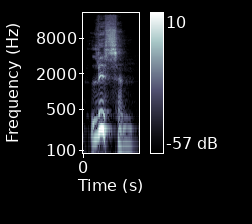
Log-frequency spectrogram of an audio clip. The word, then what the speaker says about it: listen: that word is higher which part of the word is lower the higher pitched syllable okay we're going to call stressed listen listen the beginning part of listen this is higher and we consider that to be stressed listen listen how about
